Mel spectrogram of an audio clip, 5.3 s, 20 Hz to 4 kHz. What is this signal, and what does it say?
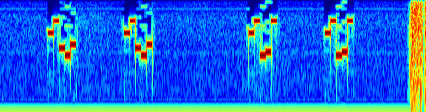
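Five-tone selective call (ZVEI), heard as quick runs of five tones, tones of about 70 ms. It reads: 88425 88425 88233 88233
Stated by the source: ZVEI five-tone selective call received on an SDR.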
